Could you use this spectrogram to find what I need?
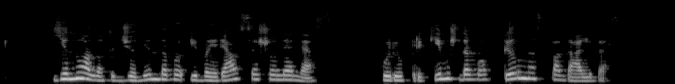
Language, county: Lithuanian, Telšiai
